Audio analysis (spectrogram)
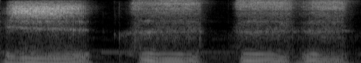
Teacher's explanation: Ngậm hai cái răng lại phát rung rung cái thanh quản mình, ngậm hai cái hàm răng ngậm lại rồi rung cái thanh quản rồi phát rung nó ra thành chữ z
